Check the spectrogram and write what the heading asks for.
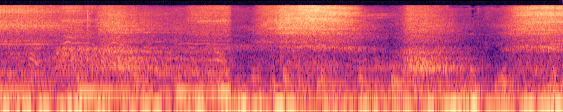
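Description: Several forceful breaths in and out through the mouth, about one a second: Wim Hof-style breathing, deep in and loosely let go.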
